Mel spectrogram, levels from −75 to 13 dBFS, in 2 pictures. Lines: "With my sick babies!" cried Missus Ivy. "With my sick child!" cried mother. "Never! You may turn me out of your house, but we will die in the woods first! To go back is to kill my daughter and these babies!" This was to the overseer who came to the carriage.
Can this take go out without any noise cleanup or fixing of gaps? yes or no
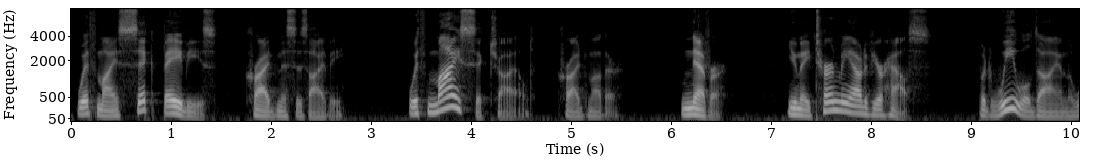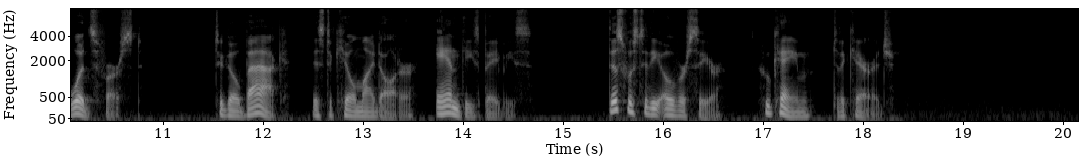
yes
